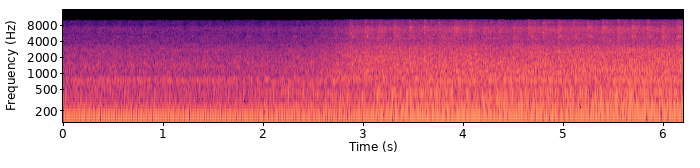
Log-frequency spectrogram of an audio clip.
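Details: 24V diesel pickup just after injection pump swap, first start; steady low diesel clatter at idle, even and smooth with no misses or knocks; truck running normally.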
